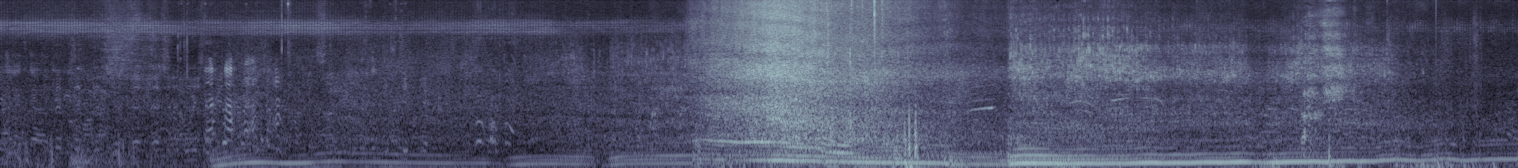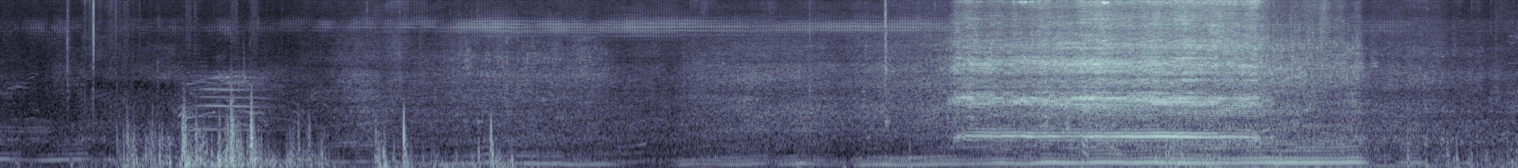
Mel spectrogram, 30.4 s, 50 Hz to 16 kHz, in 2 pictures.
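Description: SUV engine (a 1997 Nissan Pathfinder's) racing a dirt course, revving up and easing off again and again as it takes the turns, strongest near the end. A short burst of crackling noise comes in the middle.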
